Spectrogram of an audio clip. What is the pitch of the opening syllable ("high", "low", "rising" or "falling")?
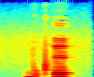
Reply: low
